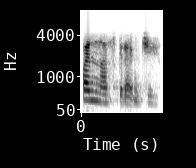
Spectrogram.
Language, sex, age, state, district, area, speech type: Marathi, female, 45-60, Maharashtra, Pune, urban, conversation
